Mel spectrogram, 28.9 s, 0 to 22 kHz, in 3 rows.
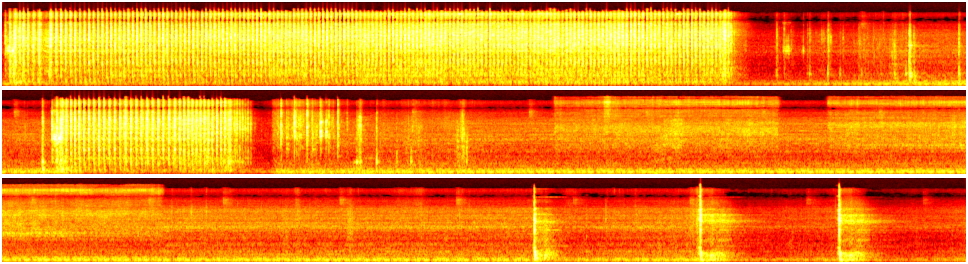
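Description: A cordless impact wrench hammers for about seven seconds, then again for about two seconds, driving the pusher bolts on a John Deere 4050's rear wheel hub to break the seized hub wedge free. A steady engine hum follows. Near the end, a sledgehammer strikes the end of the steel rear axle three times with sharp metallic blows, a way to jar the stuck wedge loose.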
